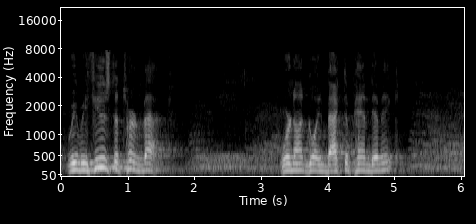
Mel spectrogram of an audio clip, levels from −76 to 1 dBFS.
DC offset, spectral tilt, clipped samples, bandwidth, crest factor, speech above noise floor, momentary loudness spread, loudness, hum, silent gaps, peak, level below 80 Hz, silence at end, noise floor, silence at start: under 0.1%; -9 dB/octave; under 0.1%; 7.8 kHz; 18 dB; 24 dB; 23 LU; -24 LUFS; none; none; -8 dBFS; -68 dBFS; 0 s; -47 dBFS; 0.1 s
